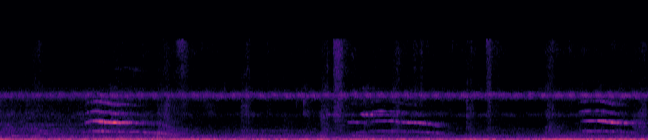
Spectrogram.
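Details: Mother cat tending her baby kittens; three thin, high meows at spaced intervals, each a short descending whine, over steady low rumbling background noise and a constant high electrical tone.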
